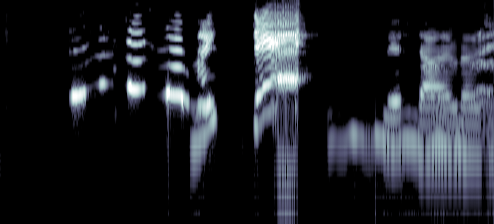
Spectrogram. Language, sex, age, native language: Icelandic, female, 9, Icelandic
